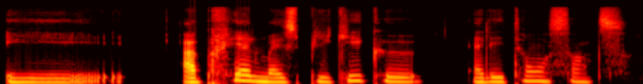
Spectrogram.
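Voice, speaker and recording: Warm-voiced woman telling a hard story. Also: mid-range voice, steady tone, no echo, clean studio sound. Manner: halting, emotional, many restarts. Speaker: podcast guest. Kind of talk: personal storytelling.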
